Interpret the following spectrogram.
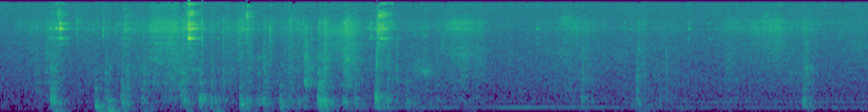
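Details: Mickey the dog playing with Blacky, his favourite toy: a run of short, uneven snuffling and huffing bursts for about four seconds, then a low, steady droning whine trailing off, with faint rustling.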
